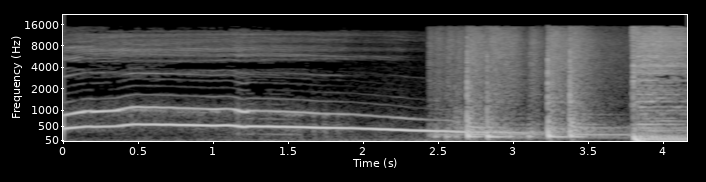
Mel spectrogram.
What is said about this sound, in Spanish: El hombre lobo. ¡Aú!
